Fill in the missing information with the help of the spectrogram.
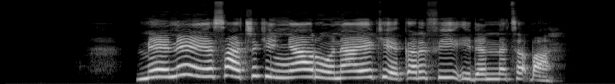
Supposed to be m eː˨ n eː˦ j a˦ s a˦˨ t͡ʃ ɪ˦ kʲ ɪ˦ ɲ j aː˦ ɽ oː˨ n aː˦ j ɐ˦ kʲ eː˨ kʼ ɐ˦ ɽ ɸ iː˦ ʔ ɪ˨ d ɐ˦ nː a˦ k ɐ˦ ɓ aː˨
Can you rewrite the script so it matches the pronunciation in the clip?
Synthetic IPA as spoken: m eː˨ n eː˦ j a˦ s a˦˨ t͡ʃ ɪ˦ kʲ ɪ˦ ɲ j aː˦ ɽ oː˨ n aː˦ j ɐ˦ kʲ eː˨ kʼ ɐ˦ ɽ ɸ iː˦ ʔ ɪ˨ d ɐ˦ nː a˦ t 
